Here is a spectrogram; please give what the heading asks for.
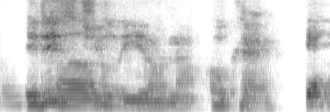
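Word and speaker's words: Guiliano: Jacqu Pepan and Mire Guilliano, how do we pronounce Mire's last name? Juliano. It is Juliano.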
